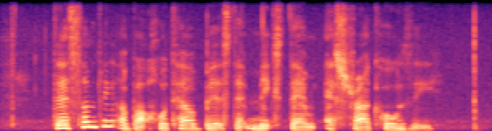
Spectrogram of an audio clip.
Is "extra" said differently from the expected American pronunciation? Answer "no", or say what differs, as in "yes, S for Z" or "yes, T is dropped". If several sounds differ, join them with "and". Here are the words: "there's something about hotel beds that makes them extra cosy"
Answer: yes, K is dropped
